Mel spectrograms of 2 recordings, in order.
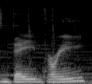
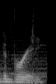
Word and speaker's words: debris: beef debris poboys now if you're from New Orleans you probably pronounce this debris but as an Alabama boy I call it debris what we're going to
